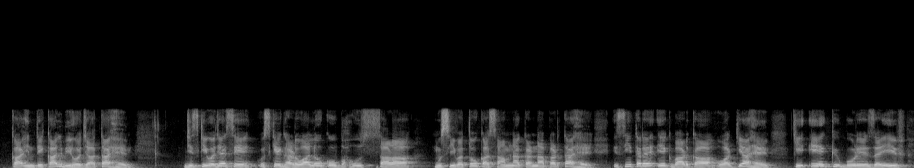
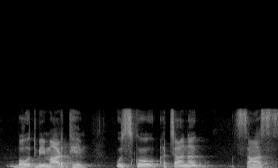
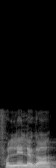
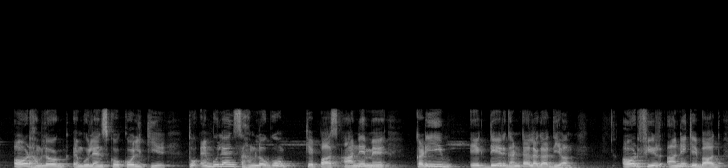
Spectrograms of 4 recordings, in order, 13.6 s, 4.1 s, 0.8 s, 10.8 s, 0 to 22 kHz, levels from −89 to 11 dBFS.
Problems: none marked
